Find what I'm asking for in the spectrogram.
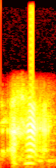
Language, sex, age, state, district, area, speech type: Punjabi, female, 18-30, Punjab, Faridkot, urban, conversation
